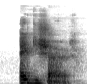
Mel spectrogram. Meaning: alluring, enticing
- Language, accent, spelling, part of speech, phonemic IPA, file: French, Canada, aguicheur, adjective, /a.ɡi.ʃœʁ/, LL-Q150 (fra)-aguicheur.wav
